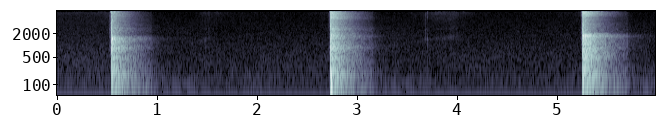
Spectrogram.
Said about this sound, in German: Und auch das Tor, vor dem Juanschaft für zwei nun stand, das war pechschwarz und riesengroß. Juanschaft für zwei, der nahm seine Zange von der Schulter und klopfte mit der Zange 3-mal gegen das Tor.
